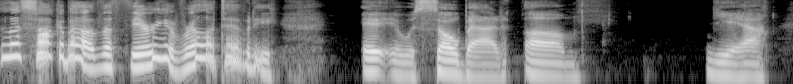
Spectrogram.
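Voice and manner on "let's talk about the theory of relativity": put-on high, loud cracking voice, like a teenager's. Recalling a bad performance as Einstein: cracking Albert Einstein voice. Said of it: "I started sounding like um, I was going through puberty or I was the guy from The Simpsons".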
